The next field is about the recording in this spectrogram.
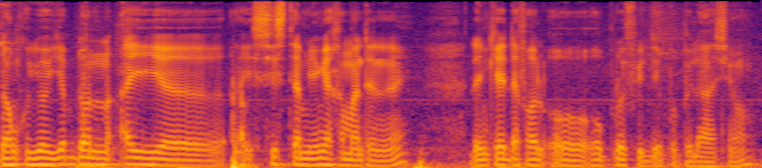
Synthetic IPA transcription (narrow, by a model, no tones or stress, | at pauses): dɔŋkujɔːjɛp̚dɔnɐjɐ̰jsistɛmjuŋɛxɐmɐntɛnnɛdɛɲkɛdɛfɐlɔ̰ɔ̰pɾofidɛpopylasjɔ̰̃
